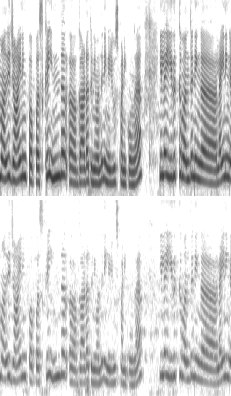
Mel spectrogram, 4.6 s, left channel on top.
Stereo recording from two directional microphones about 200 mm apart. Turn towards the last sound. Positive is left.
turn(degrees=50)  # may be behind; listen again after turning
